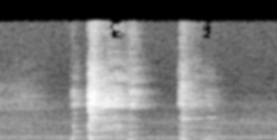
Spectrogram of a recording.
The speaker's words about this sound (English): Oh, I'm developing a cough out here on the tundra. So I better drink some tea.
